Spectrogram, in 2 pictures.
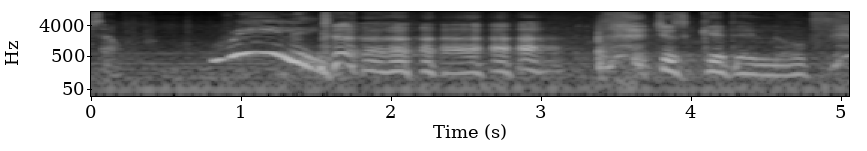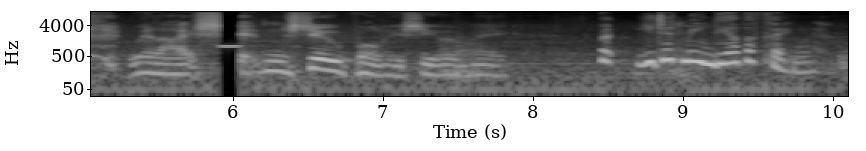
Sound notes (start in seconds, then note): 1.4 laughs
